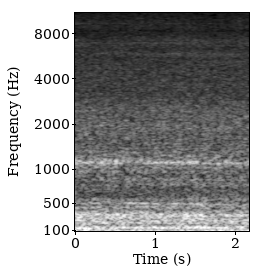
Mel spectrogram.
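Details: Mitsubishi Canter 4M50 diesel after a hard-starting fix with jumper wiring to the starter: a steady, even low drone with no misses or knocks, idling normally.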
